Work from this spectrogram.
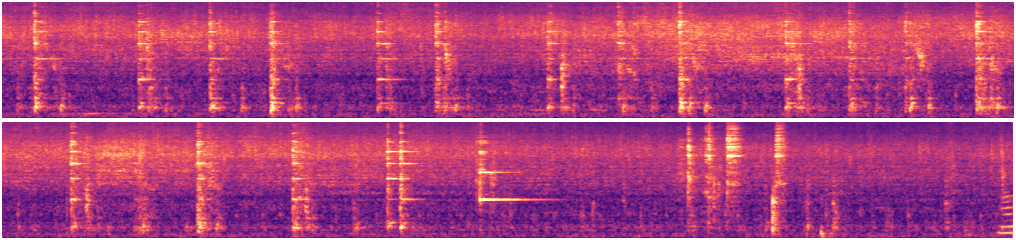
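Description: Farali bhaji fries in a pan while a spoon stirs it, giving a soft continuous sizzle broken by repeated scraping and clinking strokes at an uneven rhythm, close up, with no talking.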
